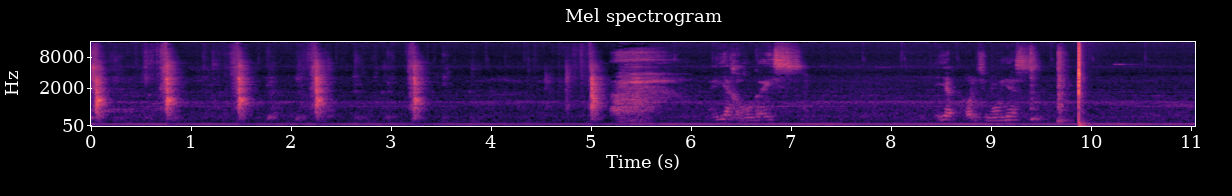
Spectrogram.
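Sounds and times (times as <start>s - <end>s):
steady low hum: 0.0s - 11.0s
cleaver chopping: 9.7s - 10.1s.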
